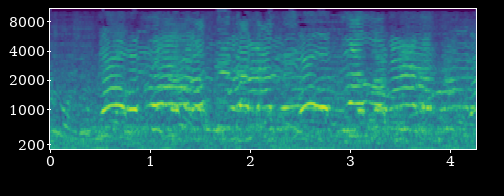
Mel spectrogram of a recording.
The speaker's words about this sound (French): Ils voient aussi les enfants qui crient dans le temple.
